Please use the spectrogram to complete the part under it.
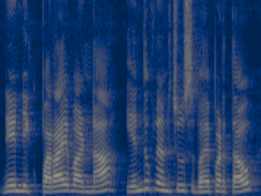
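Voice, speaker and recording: A woman voicing a kind, earnest young man gently comforting his cousin, in a novel reading. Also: a little high, quick pace, natural voice. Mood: gentle. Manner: affectionate, earnest. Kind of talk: audiobook character reading.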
